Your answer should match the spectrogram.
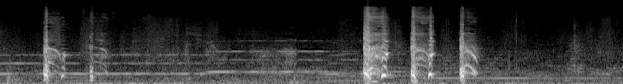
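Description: A person coughing close to the microphone: two sharp coughs near the start, then a fit of four or five quick coughs a little past halfway. Soft background music with held notes runs underneath.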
